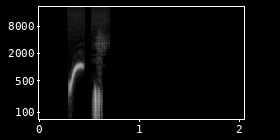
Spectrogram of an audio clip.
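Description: A single short, faint bloop that rises quickly in pitch, followed at once by a brief low blip, then near silence.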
